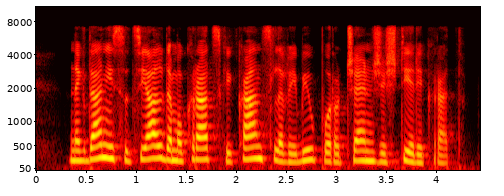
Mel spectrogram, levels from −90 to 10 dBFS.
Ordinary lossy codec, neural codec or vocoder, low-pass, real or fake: none; codec, 16 kHz, 2 kbps, X-Codec, HuBERT features, trained on LibriSpeech; 7.2 kHz; fake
